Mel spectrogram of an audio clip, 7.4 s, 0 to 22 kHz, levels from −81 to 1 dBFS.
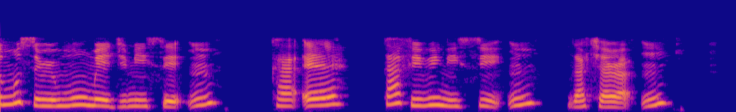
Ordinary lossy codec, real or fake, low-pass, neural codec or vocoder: none; real; 5.4 kHz; none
